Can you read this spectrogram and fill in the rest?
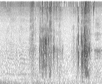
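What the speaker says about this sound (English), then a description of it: "Had a bee attack me, sorry." A bee buzzes close around a person standing beside a van with tinted windows and a roof rack outdoors, its drone swelling loud in two brief passes near the microphone with no talk.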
